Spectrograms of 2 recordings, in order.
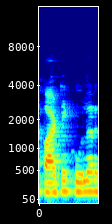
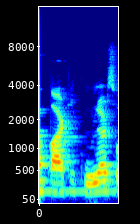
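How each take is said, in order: First: पार्टिकुलर said ending on r, no s; wrong singular form. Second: पार्टिकुलर्स said with a final s after the r; correct plural form. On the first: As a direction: say पार्टिकुलर bare as the mistake. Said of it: "पार्टिकुलर कभी नहीं होता". (पार्टिकुलर बिना S, गलत रूप) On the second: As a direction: finish पार्टिकुलर्स on a clear s. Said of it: "पार्टिकुलर्स होता है". (पार्टिकुलर्स S के साथ, सही रूप) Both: Shown as a demonstration.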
